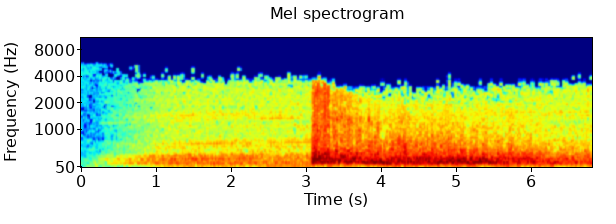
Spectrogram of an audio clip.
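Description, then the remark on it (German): Thunder rumbles in as a thunderstorm approaches, building for a few seconds before a sharp, loud crack about halfway through, then a heavy low rolling roar that carries on to the end, with no voices. “Es donnert! Ja, es hat gedonnert.”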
